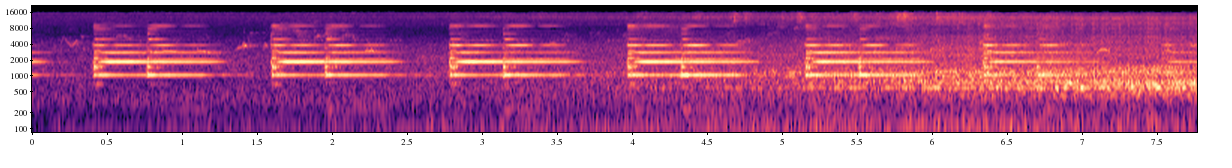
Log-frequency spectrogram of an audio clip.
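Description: Level-crossing warning bell ringing in pairs of strokes about every second, with the crossing lights flashing. From about five seconds in, the rumble of an approaching freight train grows louder under it.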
